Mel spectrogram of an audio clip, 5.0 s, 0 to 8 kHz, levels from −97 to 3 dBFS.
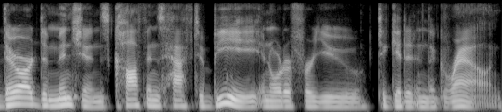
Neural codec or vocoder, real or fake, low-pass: none; real; 7.2 kHz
